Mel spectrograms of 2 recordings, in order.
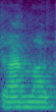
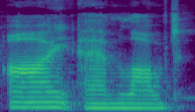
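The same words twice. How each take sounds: First: It is said flatly and mechanically. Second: It is said with feeling and conviction.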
